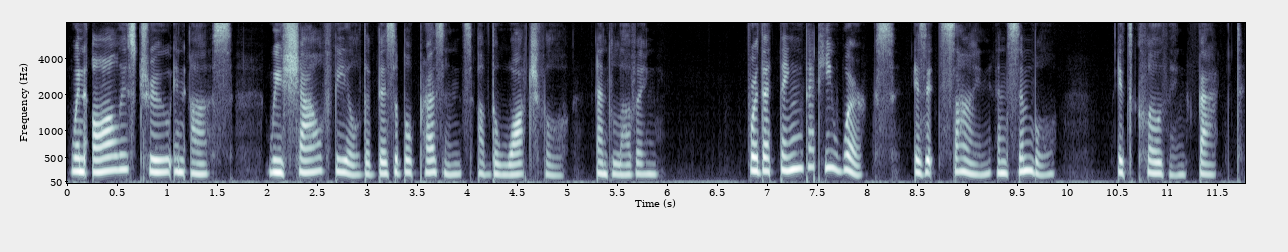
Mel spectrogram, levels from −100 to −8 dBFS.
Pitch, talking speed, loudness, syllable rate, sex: 215 Hz, 160 wpm, -20 LUFS, 4.2 syllables/s, female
